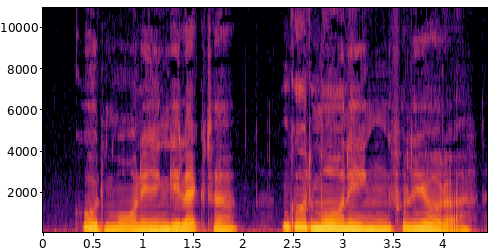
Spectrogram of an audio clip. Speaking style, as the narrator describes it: intoned a majestic voice

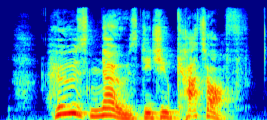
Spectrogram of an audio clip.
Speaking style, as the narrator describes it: shouted his wife

